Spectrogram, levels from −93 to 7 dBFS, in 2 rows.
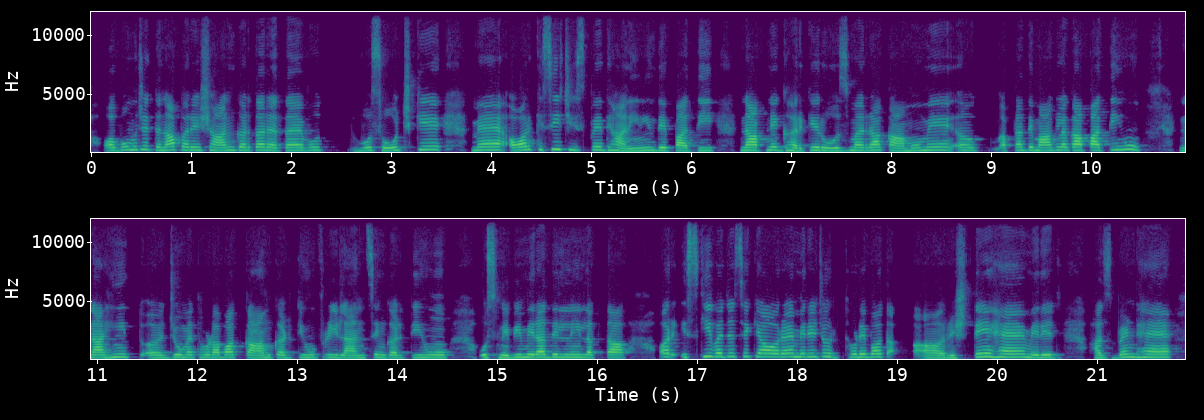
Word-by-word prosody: और 240 - +2
वो 265 +3 -3
मुझे 285 +2 -2
इतना 260 -3 +2
परेशान 250 -2 0
करता 255 0 +1
रहता 235 -1 0
है। 235 0 +3
वो 245 +1 -6 0.3
वो 225 +4 -2
सोच 240 0 -1
के 290 0 -1 0.4
मैं 265 +2 +3
और 255 +5 +4
किसी 300 +3 +1
चीज़ 265 -3 -4
पे 275 0 0
ध्यान 240 -6 +1
ही 190 - -1
नहीं 230 +2 -1
दे 235 0 +3
पाती, 225 +1 0 0.3
ना 240 +1 +6
अपने 235 +2 +2
घर 230 -3 0
के 250 - +2
रोज़मर्रा 235 +2 +1
कामों 220 0 +1
में 260 +1 -2
अ, 235 - -3 0.4
अपना 230 +2 -2
दिमाग 235 -1 +2
लगा 250 0 +4
पाती 250 +2 +2
हूँ, 305 -1 -1 0.4
ना 220 0 +4
ही 245 +4 0 0.2
अ, 210 0 0
जो 205 +3 -2
मैं 225 0 -1
थोड़ा 225 -1 +1
बहुत 230 +1 +1
काम 210 -1 +3
करती 215 0 -3
हूँ 225 +1 -2
फ्रीलांसिंग 215 0 -1
करती 210 0 -3
हूँ 220 0 -1 0.3
उसमें 220 -2 +1
भी 230 +3 0
मेरा 235 +1 +5
दिल 235 -1 0
नहीं 235 0 0
लगता। 220 0 +2 0.4
और 285 0 +1
इसकी 235 +7 -1
वज़ह 295 0 +1
से 305 - -3
क्या 290 0 +1
हो 280 -1 +5
रहा 275 +1 +2
है 290 - +2
मेरे 280 0 0
जो 290 +1 -2 0.2
थोड़े-बहुत 260 +1 +1
अ, - - -4 0.6
रिश्ते 195 +7 -1
हैं, 255 -1 +3
मेरे 225 -1 +2 0.4
हस्बैंड 200 +7 -1
हैं 245 0 +3
235 Hz, 195 wpm, -25 LUFS, 225-255 Hz, 0.6 s, ना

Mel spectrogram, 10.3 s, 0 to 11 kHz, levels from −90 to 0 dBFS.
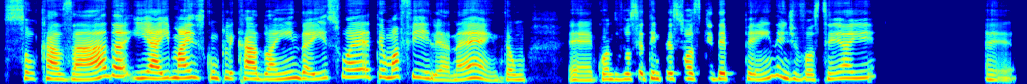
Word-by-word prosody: Sou 240 - -6
casada, 215 - +4
e 245 0 -2
aí 235 0 +5
mais 255 +1 +4
complicado 225 -4 +1
ainda 225 +3 0
isso, 255 +7 -6
é 290 0 +2
ter 290 +1 -5
uma 285 +2 +3
filha, 240 - -4
né. 225 +8 +2
Então, 190 +2 -7 0.4
eh, 170 -2 -4
quando 200 +2 -4
você 205 +1 -3
tem 230 +2 -1
pessoas 220 0 -2
que 215 - -12
dependem 220 - -2
de 225 -3 -3
você, 195 +3 -5
aí 250 +4 -2 1.1
É. 190 -1 -8
225 Hz, 145 wpm, -24 LUFS, 200-255 Hz, 1.1 s, aí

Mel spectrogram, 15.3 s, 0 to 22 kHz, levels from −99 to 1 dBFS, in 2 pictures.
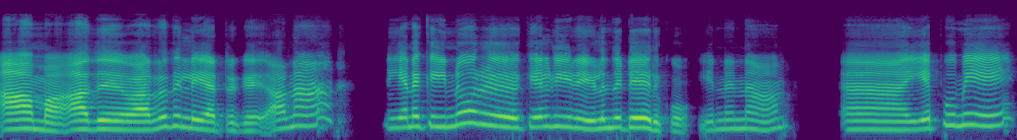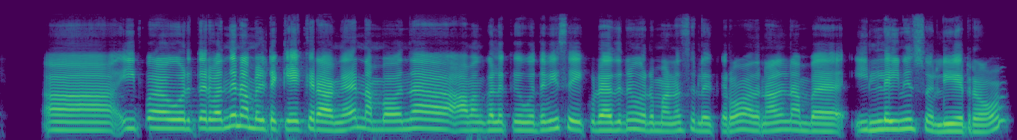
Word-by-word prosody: ஆமா. 225 -4 +5 0.2
அது 220 0 +4 0.2
வரது 260 +8 +3
இல்லையாட்டுக்கு. 195 -6 +1 0.2
ஆனா 290 +6 -1 0.8
எனக்கு 285 +1 +2
இன்னொரு 340 +3 +1 0.3
கேள்வி 280 +1 +2 0.3
எழுந்துட்டே 260 +2 +3
இருக்கும். 180 -5 -6 0.2
என்னன்னா, 230 +1 -6 0.9
அ - - -1 0.4
எப்பவுமே 315 +6 0 0.7
அ - - -1 0.6
இப்ப 245 +1 -6 0.2
ஒருத்தர் 235 0 -1
வந்து 295 +5 0
நம்மள்ட 235 -4 0
கேக்குறாங்க. 210 -3 +1 0.2
நம்ம 210 -1 -6
வந்து 235 +3 -3 0.3
அவங்களுக்கு 200 +1 -4
உதவி 200 +4 -3
செய்யக் 210 -3 -2
கூடாதுன்னு 200 +3 -1
ஒரு 190 - -6
மனசுல 190 +2 -6
இருக்கறோம். 180 +5 -4
அதனால 185 +2 -3
நம்ம 185 -1 -4 0.4
இல்லைன்னு 220 +3 0
சொல்லிர்றோம். 175 -2 -1
220 Hz, 125 wpm, -24 LUFS, 195-245 Hz, 0.9 s, ஆமா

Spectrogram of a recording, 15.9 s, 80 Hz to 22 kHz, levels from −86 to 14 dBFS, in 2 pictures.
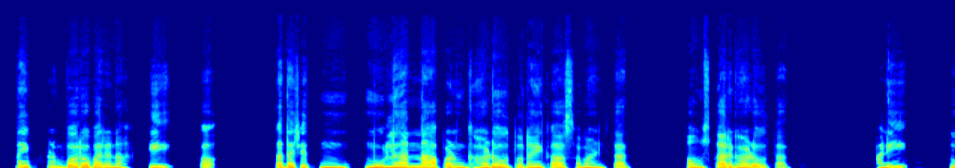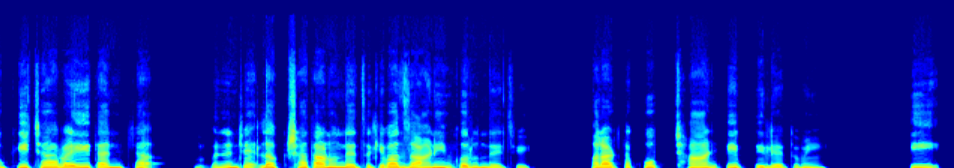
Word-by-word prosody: नाही 325 0 +1
पण 315 -3 -5
बरोबर 250 0 +3
आहे 195 - +2
ना, 220 +4 +2 0.2
की 295 +1 -1 0.3
अ, - - -3 0.6
कदाचित 260 +8 +2
मु 225 -2 +4 0.2
मुलांना 265 +6 +5
आपण 260 -1 +1
घडवतो, 195 0 +2
नाही 185 +1 +3
का 205 - +2
असं 185 +3 -2
म्हणतात, 170 -2 +1 0.5
संस्कार 200 +2 +2
घडवतात 175 -6 0 0.8
आणि 270 +9 0 0.4
चुकीच्या 260 +7 0
वेळी 265 -1 +3
त्यांच्या 235 +1 0 0.5
त्यांच्या 235 +6 -1
लक्षात 270 +7 0
आणून 245 -1 +5
द्यायचं 210 -2 0
किंवा 250 +2 +3
जाणीव 195 +5 +3
करून 210 -6 +1
द्यायची. 165 -1 -6 0.6
मला 215 +3 +4
वाटतं 245 +4 +1
खूप 285 +3 0 0.2
छान 210 +4 0
टिप 265 0 -2
दिली 195 -5 -1
आहे 165 - -1
तुम्ही, 165 -1 -4 0.7
की 260 +4 -3
225 Hz, 145 wpm, -22 LUFS, 195-260 Hz, 0.8 s, मुलांना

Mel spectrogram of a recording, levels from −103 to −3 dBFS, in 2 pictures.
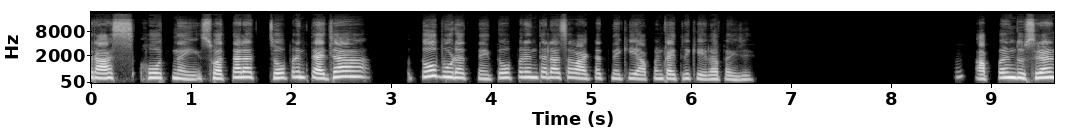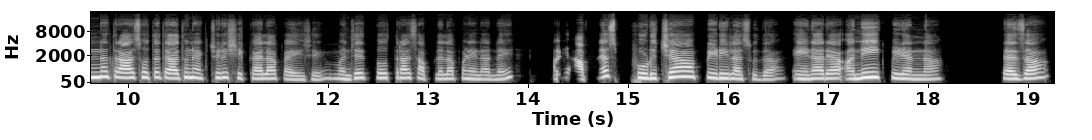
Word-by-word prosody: त्रास 240 -2 +2
होत 250 0 +2
नाही, 205 -5 -4
स्वतःला 230 +6 +1 0.2
जोपर्यंत 250 +3 0
त्याच्या, 250 +5 +3 0.7
तो 315 +3 +4
बुडत 270 -4 +1
नाही 205 -2 -6
तोपर्यंत 265 +2 -2
त्याला 270 -2 -1
असं 255 +1 -4
वाटत 235 -1 -2
नाही 220 -1 -6
की 225 -1 -5
आपण 205 +2 -6
काहीतरी 215 0 -5
केलं 195 -2 -4
पाहिजे. 175 -1 -8 2.0
अ, - - -18 0.2
आपण 255 +6 +2
दुसऱ्यांना 260 +4 +5
त्रास 255 -1 +4
होतो 275 0 0
त्यातून 240 +1 +3
एक्चुअली 255 +1 -1
शिकायला 220 -2 -2
पाहिजे. 170 -2 -6
म्हणजे 215 +2 -2
तो 240 0 +1
त्रास 245 -1 -2
आपल्याला 210 0 -3
पण 215 - -3
येणार 190 -2 -4
नाही. 190 +8 -4 0.4
आणि 245 - -11
आपल्याच 285 - +1 0.2
पुढच्या 245 +4 +5 0.2
पिढीला 230 -4 +2
सुद्धा, 180 -4 -8 0.2
येणाऱ्या 220 +3 +1
अनेक 260 +7 +6
पिढ्यांना, 200 -4 -1 0.7
त्याचा 215 +2 +3
230 Hz, 135 wpm, -19 LUFS, 205-255 Hz, 2.0 s, अनेक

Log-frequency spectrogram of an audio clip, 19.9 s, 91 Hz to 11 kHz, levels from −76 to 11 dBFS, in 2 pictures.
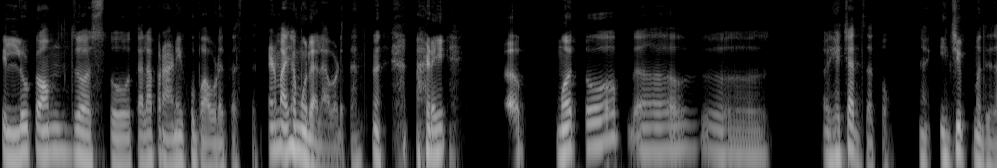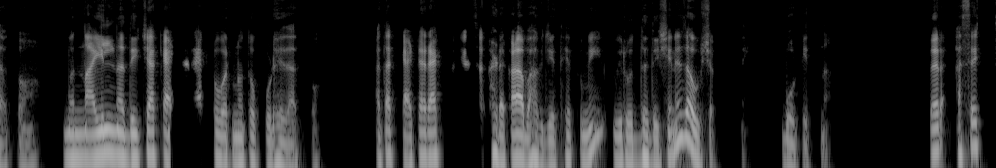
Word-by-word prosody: Tillu 130 +1 +4
Tom 140 +1 +4
जो 135 -2 +4
असतो, 110 -2 -2
त्याला 115 +1 0
प्राणी 110 -2 0
खूप 115 -4 -4
आवडत 90 +1 -3
असतात 95 +1 -16
कारण 150 +6 +1
माझ्या 155 +1 +8
मुलाला 105 - +5
आवडतात 110 - -10 0.4
आणि 140 0 +5 0.7
अ, - - -2 0.4
मग 145 +2 +7
तो 170 +6 +1
अ, 220 - -9 1.9
ह्याच्यात 130 +1 +2
जातो, 95 +1 -12 0.5
इजिप्तमध्ये 115 -6 0
जातो. 90 +1 -9 0.4
मग 120 - +2
नाईल 125 +3 +6
नदीच्या 120 +1 +3
कॅटरॅक्ट 115 +1 -2
वरून 110 -2 0
तो 110 - -2
पुढे 100 -1 -2
जातो. 90 +1 -9 0.6
आता - - -1
कॅटरॅक्ट 125 +3 +2
म्हणजे 135 - -10
खडकाळ 120 -3 +5
भाग 115 +1 +1
जिथे 100 +4 -4
तुम्ही 130 - -3
विरुद्ध 110 +1 -1
दिशेने 125 - 0
जाऊ 145 - +4
शकत - - -9 0.2
नाही, - - -28 0.3
बोटीतनं. - - -9 1.0
तर 140 +1 +4 0.2
असेच 165 +5 -1
120 Hz, 135 wpm, -25 LUFS, 105-135 Hz, 1.9 s, माझ्या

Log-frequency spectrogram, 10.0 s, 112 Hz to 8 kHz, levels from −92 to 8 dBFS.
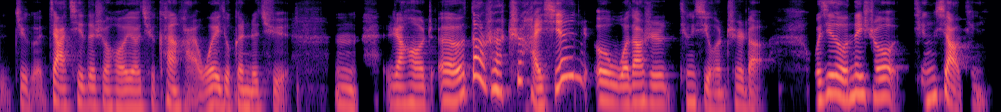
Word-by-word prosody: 这 - - -7
个 - - -12
假 140 - +4
期 140 +3 -5
的 145 0 -4
时 140 -1 -5
候 130 -1 -2
要 130 -1 -1
去 130 0 -9
看 - - -1
海， - - -7
我 135 - -1
也 145 - +3
就 135 -2 -4
跟 130 0 -3
着 120 - -3
去， 120 0 -9 0.4
嗯。 135 -3 -7 0.3
然 150 0 0
后， 150 -1 0
呃， 175 +4 +4
倒 440 - +5
是 275 -3 +2
吃 265 +10 -1
海 140 - +3
鲜， 285 - +5 0.3
呃， 175 -1 +4
我 150 -2 +1
倒 160 +1 +4
是 155 -2 -4
挺 165 -1 -8
喜 155 - -4
欢 115 -1 -7
吃 140 +3 -6
的， - - -4 0.5
我 175 - +1
记 230 +5 +3
得 220 - +5
我 185 - +5
那 220 +3 +3
时 215 -3 -3
候 200 0 +3 0.2
挺 185 +2 -5
小 210 - +4
挺 - - -18
150 Hz, 270 characters per minute, -23 LUFS, 135-195 Hz, 0.5 s, 倒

